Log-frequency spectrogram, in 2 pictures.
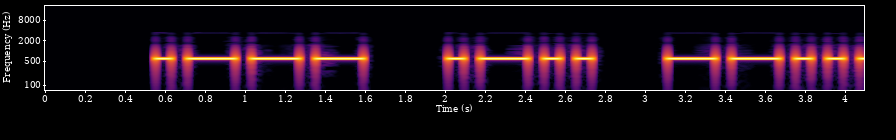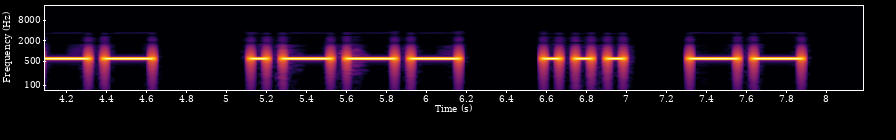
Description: Morse code, heard as a keyed tone, about 15 wpm, spaced as for 12 wpm, 600 Hz. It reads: JL,JSM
